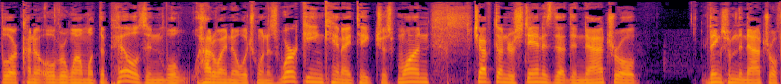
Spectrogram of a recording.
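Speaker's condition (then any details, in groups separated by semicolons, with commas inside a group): No condition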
